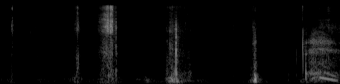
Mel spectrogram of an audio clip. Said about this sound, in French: Ensuite, je vais tirer un deuxième papier.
